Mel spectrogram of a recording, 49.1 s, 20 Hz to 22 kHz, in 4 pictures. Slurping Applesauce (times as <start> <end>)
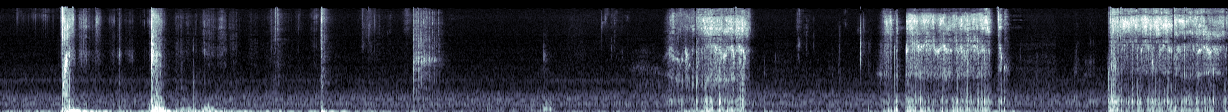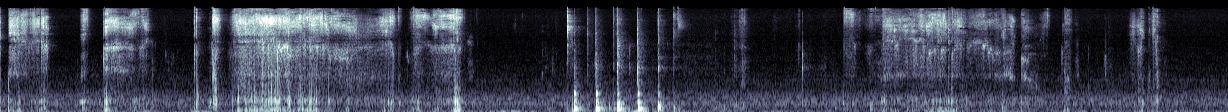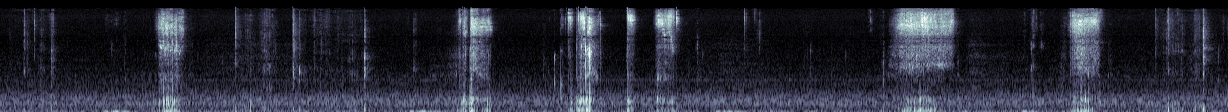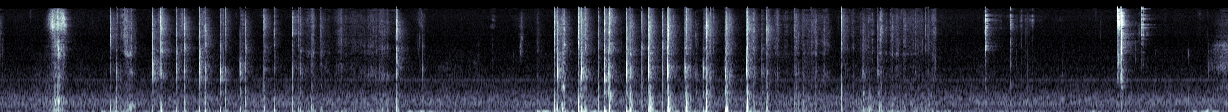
6.6 7.6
